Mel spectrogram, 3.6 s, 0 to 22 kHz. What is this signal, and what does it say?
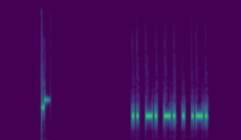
Morse code, heard as a keyed tone, about 35 wpm, 700 Hz. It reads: INNER
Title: Five Letter Words - 35wpm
